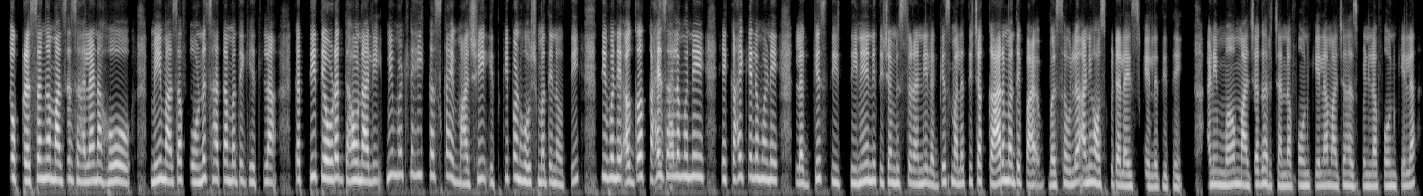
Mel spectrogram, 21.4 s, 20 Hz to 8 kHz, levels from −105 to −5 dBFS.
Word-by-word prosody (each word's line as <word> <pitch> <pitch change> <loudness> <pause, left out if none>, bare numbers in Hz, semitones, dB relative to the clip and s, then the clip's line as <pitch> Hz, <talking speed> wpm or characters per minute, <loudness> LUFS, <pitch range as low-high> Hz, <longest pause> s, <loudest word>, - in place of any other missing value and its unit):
तो 300 - +6
प्रसंग 290 +3 +6
माझा 270 0 +4
झाला 255 -1 +2
ना. 265 - +3
हो. 240 -1 0 0.4
मी 255 +4 +5
माझा 265 0 +2
फोनच 245 +4 0
हातामध्ये 265 -1 -1
घेतला. 240 0 -2 0.3
तर - - +3 0.2
ती 320 - +6
तेवढ्यात 295 0 +6
धावून 265 0 +4
आली. 250 +1 +3
मी 330 - 0
म्हटलं 345 +1 -6
ही 345 - -2
कस 330 -2 -2
काय? 320 -3 +1
माझी 215 +3 -1
इतकी 280 +2 -6
पण 305 -3 +2
होशमध्ये 235 -1 -2
नव्हती. 220 +6 -5 0.4
ती 310 - +4
म्हणे, 295 0 +4
"अगं 255 +3 +4
काय 285 +5 +5
झालं?" 330 0 +2
म्हणे, 320 0 +2 0.3
"हे 280 - +1
काय 295 +2 +2
केलं?" 305 -1 +2
म्हणे. 275 -2 +2 0.3
लगेच 220 +7 -1
ती 240 -3 -4 0.2
तिने 220 +3 +2
आणि 255 0 +2
तिच्या 230 +1 -2
मिस्टरांनी 220 0 -2
लगेच 200 +6 -3
मला 215 -2 0
तिच्या 245 +1 0
कारमध्ये 235 +3 +5
बा - - +3 0.2
बसवलं 200 +4 -1
आणि 235 -1 +2
हॉस्पिटलाईज 195 -5 0
केलं 170 -2 -3
तिथे. 165 -1 -8 0.4
आणि 200 +1 0
मग 190 0 -1
माझ्या 195 0 -1
घरच्यांना 180 -4 -4
फोन 185 -1 -3
केला. 185 +1 -2
माझ्या 185 0 -5
हसबँडला 180 0 -4
फोन 180 0 -4
केला. 185 +3 -2
240 Hz, 175 wpm, -25 LUFS, 205-275 Hz, 0.4 s, तो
